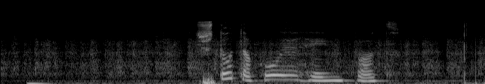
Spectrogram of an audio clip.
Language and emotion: Russian, neutral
